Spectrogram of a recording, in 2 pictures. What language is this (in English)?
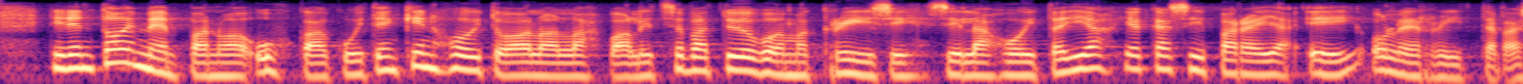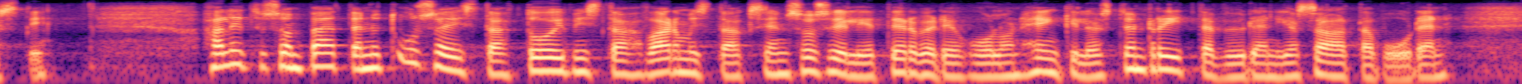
Finnish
